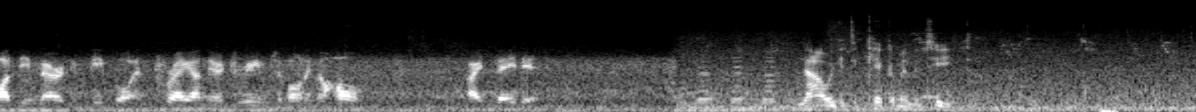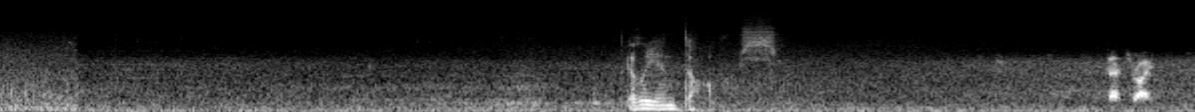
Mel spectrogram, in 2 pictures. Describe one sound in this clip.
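A young man comments into a microphone.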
